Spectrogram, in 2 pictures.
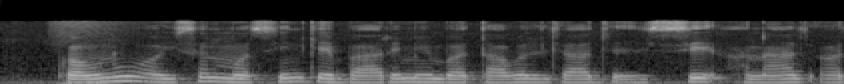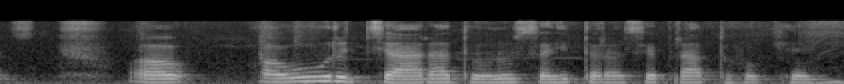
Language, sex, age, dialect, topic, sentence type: Bhojpuri, male, 18-24, Western, agriculture, question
